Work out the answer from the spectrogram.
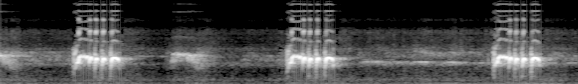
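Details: Thick, deep song of a local zebra dove: three rolling phrases, each a sharp rising note followed by a run of rapid, evenly spaced coos, recurring every two and a half to three seconds over faint droning.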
